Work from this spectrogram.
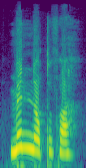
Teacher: من نطفہ کلمت نطفہ میں یہاں حرف الطا ہے. طا حروف التفخیم میں سے ہے تو ہمیں اسے منہ پھلا کے بھاری آواز میں پڑھنا ہے. جو کہ اس پہ جزم ہے تو یہاں طا کا حکم ہے قلقلہ.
